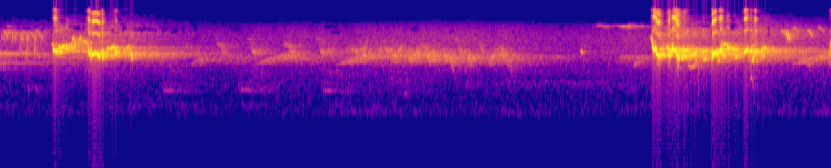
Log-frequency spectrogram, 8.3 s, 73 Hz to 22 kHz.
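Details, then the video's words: Robin song: a bright high twittering phrase opens, soft thin descending notes follow through a long quieter middle, then another loud rapid warbled phrase near the end. "1 Hour Robin Bird"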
